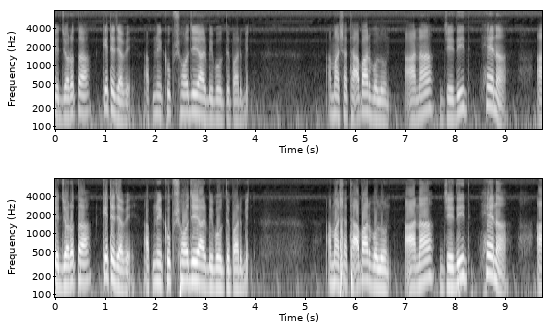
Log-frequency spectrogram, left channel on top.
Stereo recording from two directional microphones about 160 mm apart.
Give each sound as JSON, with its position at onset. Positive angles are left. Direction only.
{"t": 0.0, "sound": "speech", "side_deg": -40}
{"t": 5.4, "sound": "a man's voice", "side_deg": -40}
